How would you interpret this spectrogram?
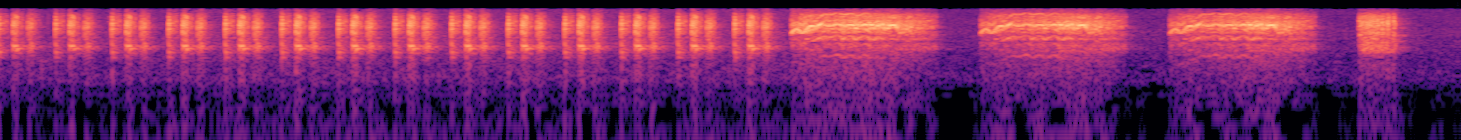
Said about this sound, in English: You know, the children know that sound, that horse.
